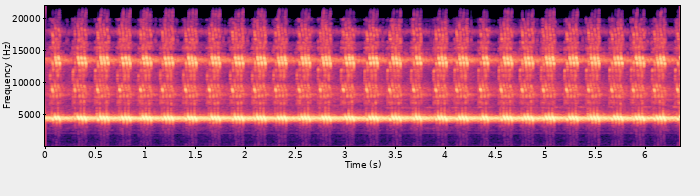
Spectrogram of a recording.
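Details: A cricket indoors in a room at night, singing loudly: a steady, high, ringing trill pulsed in quick rapid bursts, about one and a half pulses per second, with no other sounds.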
